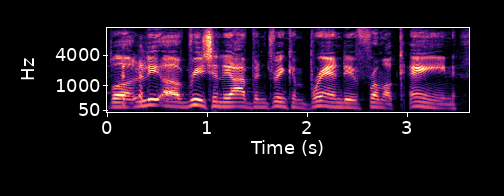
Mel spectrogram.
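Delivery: slow, lazy Southern drawl; a lightly done Southern gent sipping bourbon; playful Southern accent while telling a tall tale. Pretend. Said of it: "you automatically get a Southern accent".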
